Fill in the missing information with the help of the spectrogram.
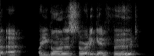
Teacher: by raising the pitch of my voice at the end of the sentence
